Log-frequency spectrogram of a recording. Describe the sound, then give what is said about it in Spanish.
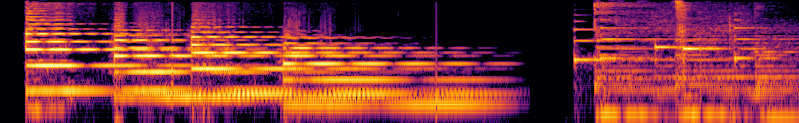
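A bell sound effect of rich, resonant chimes with several overlapping strikes. It rings loud and sustained, fades to a short gap, then returns with another burst of ringing. “Por favor, campanas.”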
